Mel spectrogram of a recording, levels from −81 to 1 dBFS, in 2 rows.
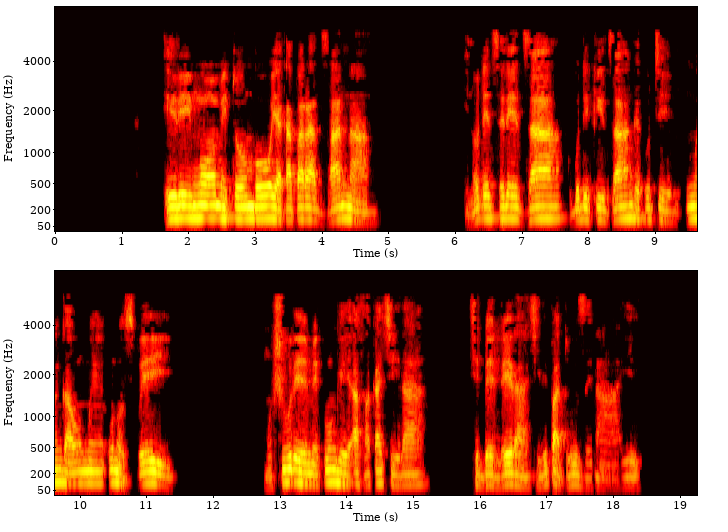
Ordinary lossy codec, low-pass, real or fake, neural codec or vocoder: MP3, 24 kbps; 7.2 kHz; real; none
